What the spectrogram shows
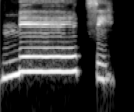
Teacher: that T is just real quiet there because I'm touching it and before I'm going into the next one.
